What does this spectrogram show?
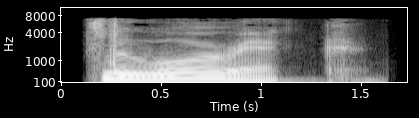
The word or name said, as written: fluoric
